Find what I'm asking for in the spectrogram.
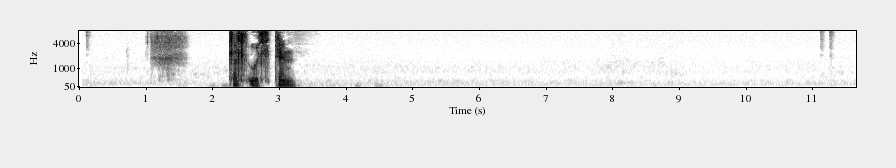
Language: Tlingit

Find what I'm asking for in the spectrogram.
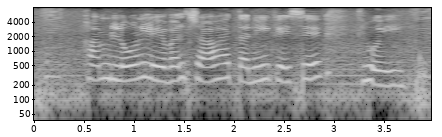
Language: Bhojpuri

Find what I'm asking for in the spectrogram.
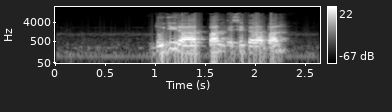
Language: Gujari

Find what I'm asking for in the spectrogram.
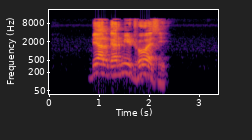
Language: Bateri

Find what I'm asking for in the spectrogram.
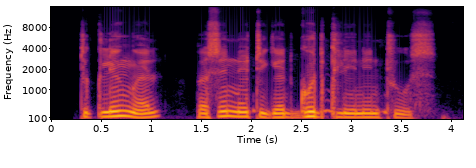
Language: Nigerian Pidgin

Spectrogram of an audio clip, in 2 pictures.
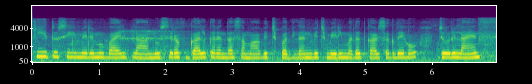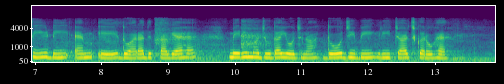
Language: Punjabi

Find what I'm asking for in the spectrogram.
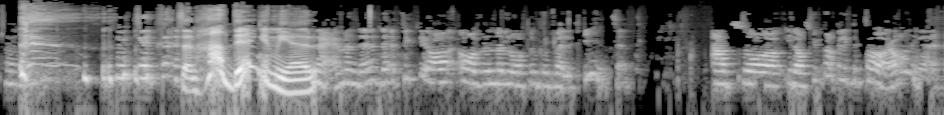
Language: Swedish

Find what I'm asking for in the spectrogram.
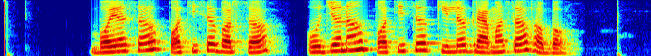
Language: Odia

